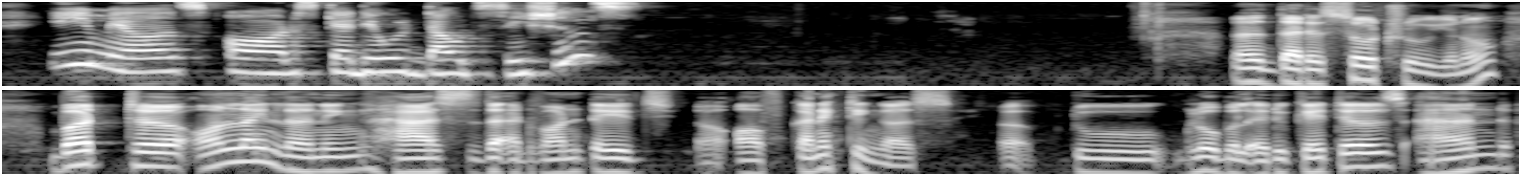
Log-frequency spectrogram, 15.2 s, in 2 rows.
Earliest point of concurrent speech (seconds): none

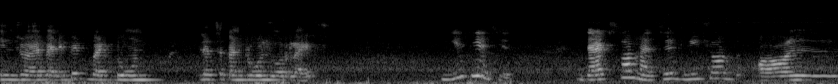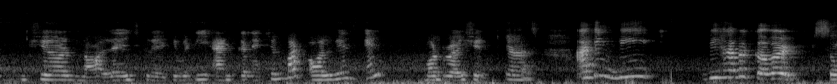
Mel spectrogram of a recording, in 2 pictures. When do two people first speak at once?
none

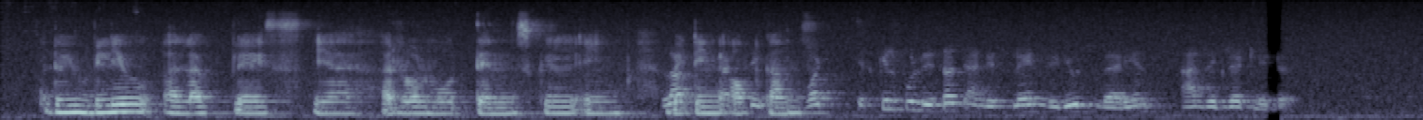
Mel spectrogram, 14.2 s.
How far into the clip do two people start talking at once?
6.7 s

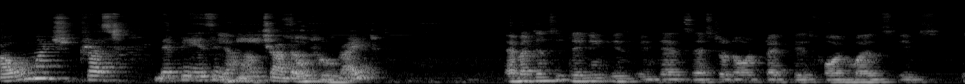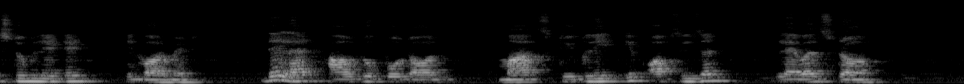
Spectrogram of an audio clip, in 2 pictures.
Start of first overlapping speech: 2.2 s

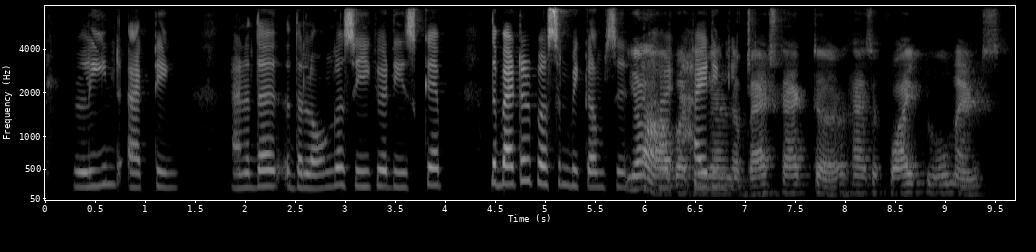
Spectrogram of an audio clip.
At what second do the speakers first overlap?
5.8 s

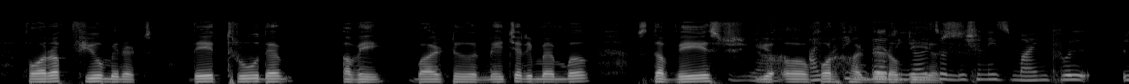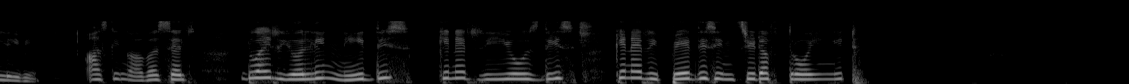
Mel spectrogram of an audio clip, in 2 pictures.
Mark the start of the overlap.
7.3 s

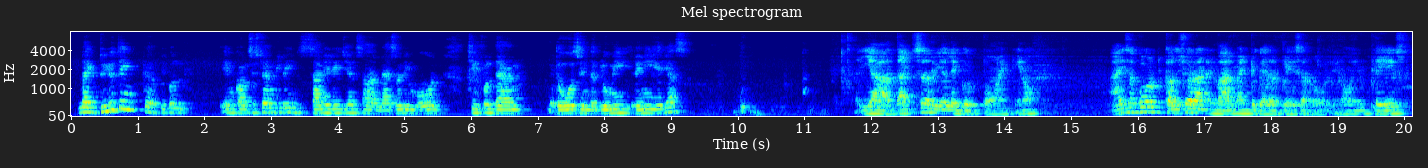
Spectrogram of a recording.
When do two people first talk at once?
none

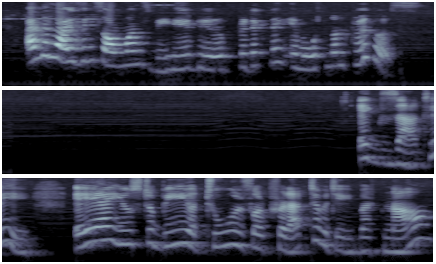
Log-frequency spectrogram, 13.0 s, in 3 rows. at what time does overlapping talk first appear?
none

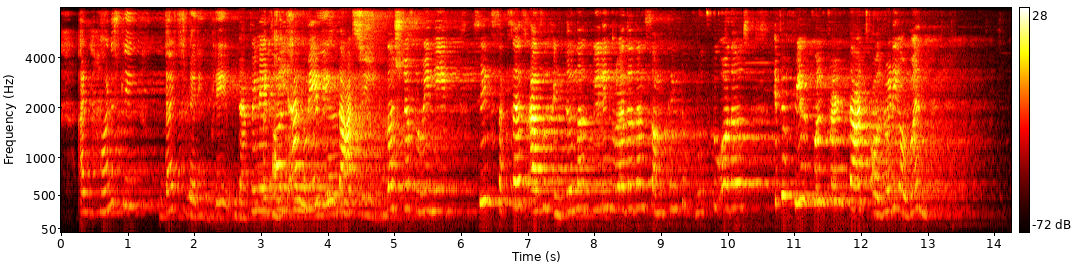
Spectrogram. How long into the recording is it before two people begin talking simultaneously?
3.0 s

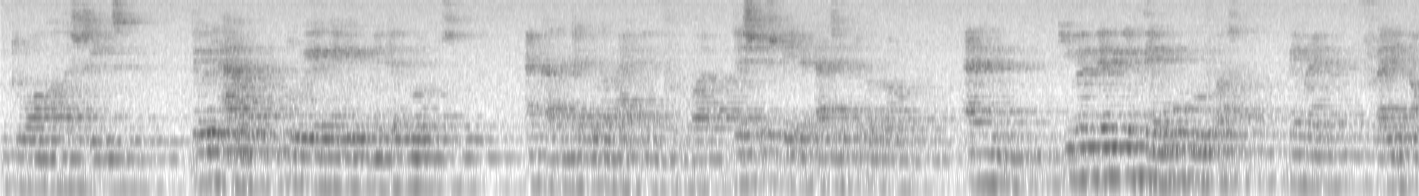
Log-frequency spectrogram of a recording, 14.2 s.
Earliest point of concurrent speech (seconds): none

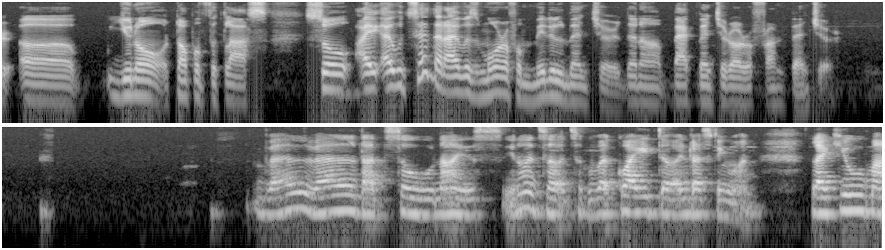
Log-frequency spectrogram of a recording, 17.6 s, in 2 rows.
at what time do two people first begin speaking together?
none

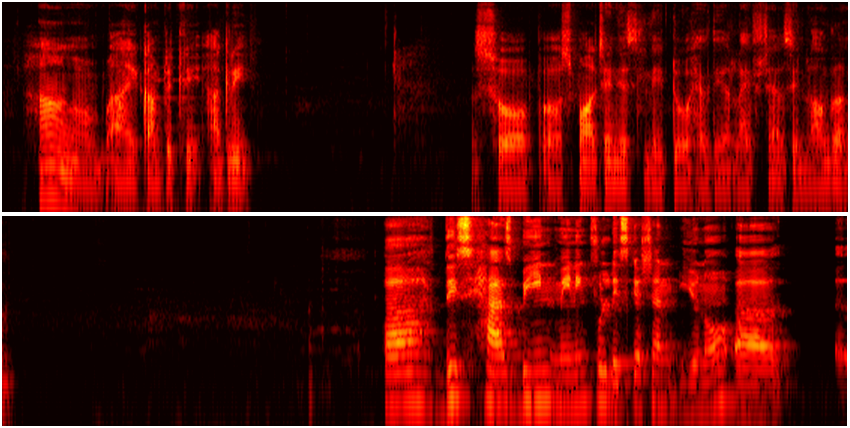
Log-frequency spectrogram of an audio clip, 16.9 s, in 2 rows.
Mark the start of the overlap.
none

